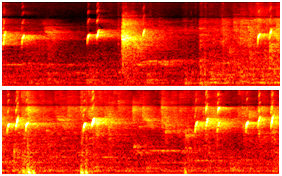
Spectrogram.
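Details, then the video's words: European goldfinch male singing after a female calls: sweet high chirps give way to a dense, tinkling twitter with quick trills, plus occasional soft knocks. "حسونك سيغرد مع هده البثبثة Goldfinch singing"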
